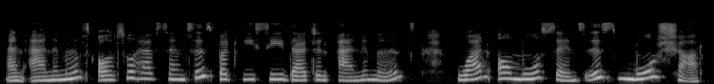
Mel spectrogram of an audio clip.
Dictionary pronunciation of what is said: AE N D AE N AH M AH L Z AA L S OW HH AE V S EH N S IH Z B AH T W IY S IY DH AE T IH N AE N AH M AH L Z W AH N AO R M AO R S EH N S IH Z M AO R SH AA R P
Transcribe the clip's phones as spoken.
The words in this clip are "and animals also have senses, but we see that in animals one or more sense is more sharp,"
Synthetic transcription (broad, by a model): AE N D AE N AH M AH L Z AA L S OW HH AE V S EH N S IH Z B AH T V IY S IY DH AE T IH N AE N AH M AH L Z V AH N AO R M AO R S EH N S IH Z M AO R SH AA R P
